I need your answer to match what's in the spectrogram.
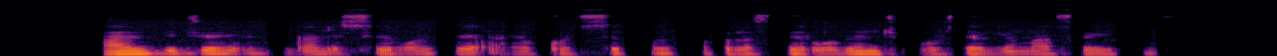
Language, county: Lithuanian, Tauragė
